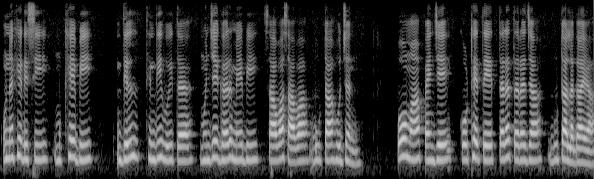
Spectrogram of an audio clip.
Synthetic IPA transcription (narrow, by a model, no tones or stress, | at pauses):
ʊnə̆kʰeːɗɪsimũːkʰebɪ | d̪ɪlt̪ʰĩːn̆d̪iɦʊit̪ɐmʊ̃ɦɪ̃ɲd͡ʑeɡʱɐɾmẽbʱɪsaːʋasaːʋaɓuːʈaɦʊd͡ʑənɪ̆ | poːmãpɐ̃ɦɪ̃ɲd͡ʑekoːʈʰet̪et̪ɐɾə̆t̪ɐɾəɦd͡ʑaːɓuːʈalɐɠaːjaː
